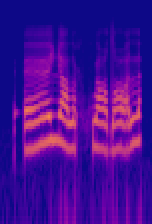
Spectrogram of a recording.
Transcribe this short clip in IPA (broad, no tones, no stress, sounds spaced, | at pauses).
ʔ ɛː ʎ a lˠ ø ħ xʷ aː dˤ a l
